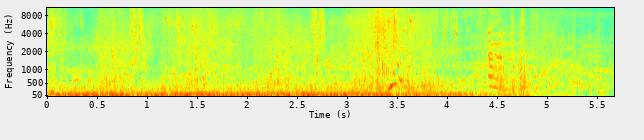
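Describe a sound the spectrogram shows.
Blows thud against bodies in quick succession.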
